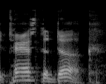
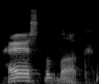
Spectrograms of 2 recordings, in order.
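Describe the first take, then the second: First: "Pass the duck" with b turned to d; "buck" said as "duck" by closed lips; ventriloquist mispronunciation. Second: "Pass the buck" with a crisp b; "buck" said correctly without moving lips; clear b without lips. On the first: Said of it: "Most, most ventriloquists say". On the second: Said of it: "But Terry says". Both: Shown as a demonstration.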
